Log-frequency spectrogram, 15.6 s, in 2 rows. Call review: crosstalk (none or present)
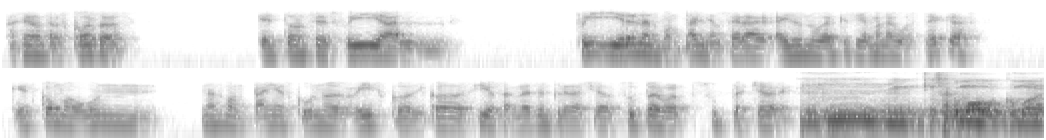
none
